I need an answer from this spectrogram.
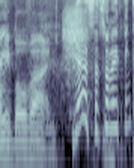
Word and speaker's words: Boivin: So it is Boivin. Boivin. I'm going to do like in a Gary Vee episode where he's like Vaynerchuk. Boivin. But if you spell it Boivin. B-O-V-E-N, you'll get it phonetically correct.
